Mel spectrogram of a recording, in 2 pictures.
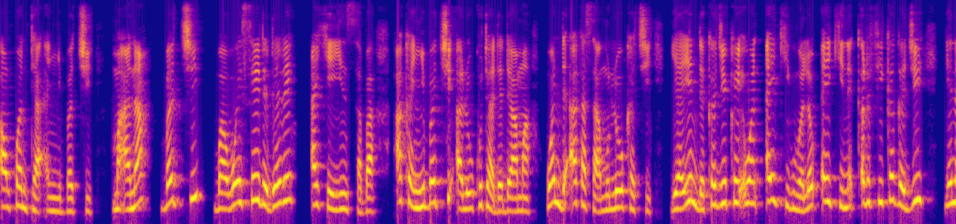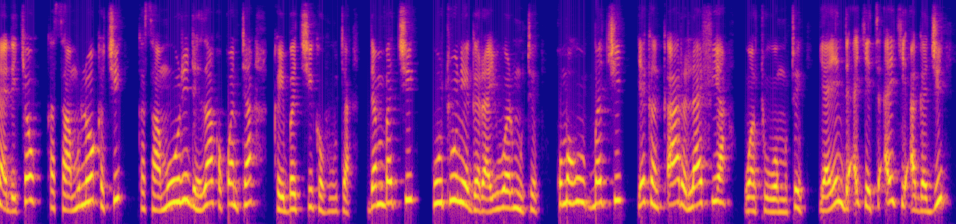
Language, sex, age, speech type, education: Hausa, female, 46-60, spontaneous, tertiary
